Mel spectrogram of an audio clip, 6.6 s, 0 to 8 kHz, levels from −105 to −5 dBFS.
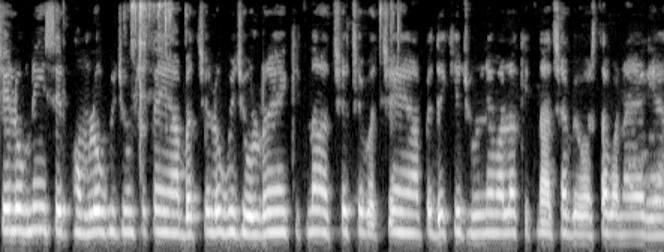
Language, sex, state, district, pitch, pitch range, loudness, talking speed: Hindi, female, Bihar, Araria, 240 Hz, 230-245 Hz, -16 LUFS, 305 wpm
